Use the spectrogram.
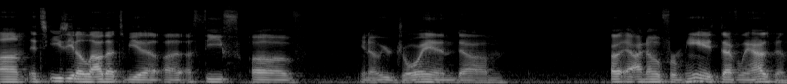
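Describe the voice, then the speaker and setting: Fairly even intonation from a male speaker at a medium pitch, with audible room echo. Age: 20s. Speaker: entrepreneur vlogger. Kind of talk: casual vlog monologue. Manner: halting, many fillers and repeats.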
